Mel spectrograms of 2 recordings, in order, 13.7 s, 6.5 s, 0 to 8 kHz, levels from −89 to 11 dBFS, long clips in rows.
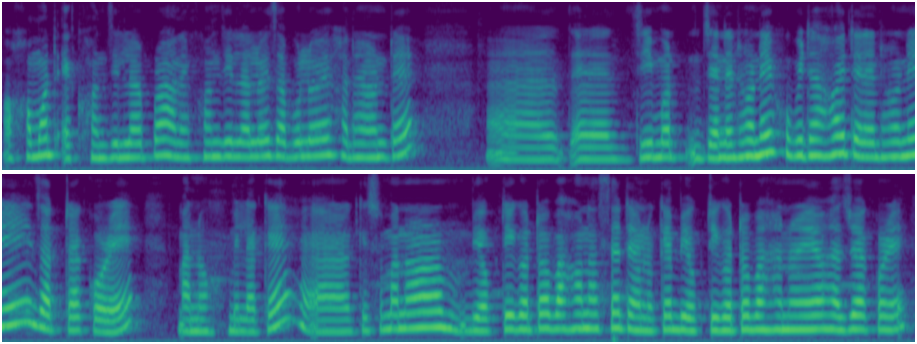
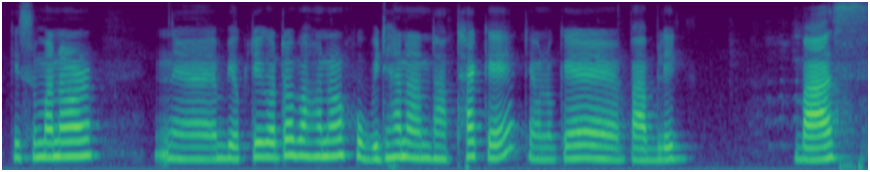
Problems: background sounds at intervals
